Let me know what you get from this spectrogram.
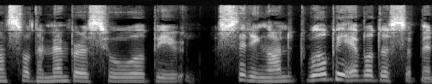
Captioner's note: speaking French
